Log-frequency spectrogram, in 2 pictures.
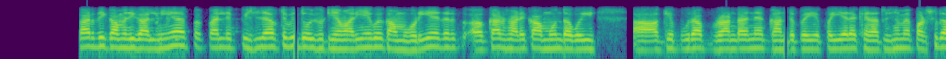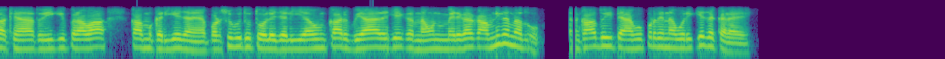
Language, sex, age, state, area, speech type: Dogri, male, 18-30, Jammu and Kashmir, rural, conversation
